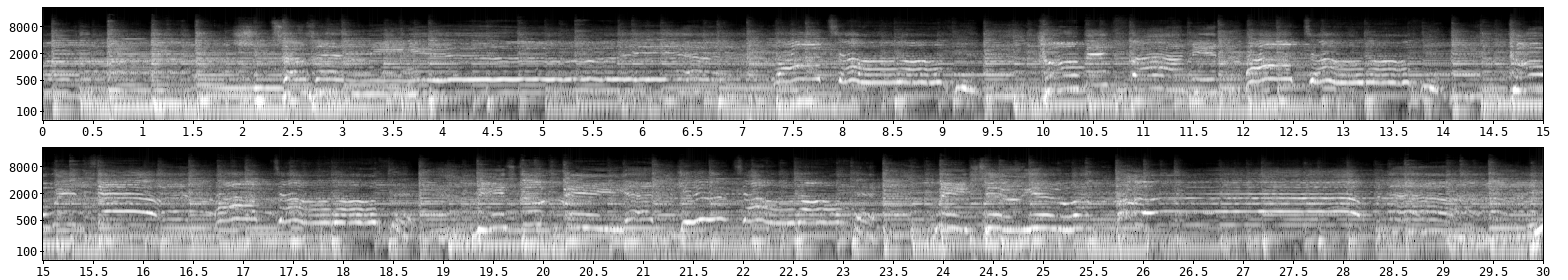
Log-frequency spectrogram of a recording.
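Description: Live acoustic guitar strummed through a PA, with a male voice singing a wavering melody over it.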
